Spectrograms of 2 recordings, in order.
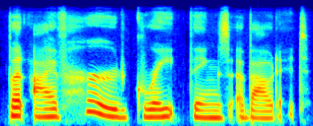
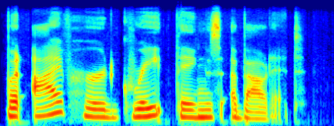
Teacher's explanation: The words heard, great, and things all link together smoothly.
